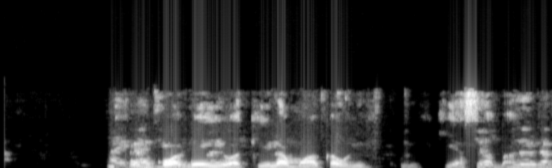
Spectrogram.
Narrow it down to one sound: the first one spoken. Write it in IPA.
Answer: m̩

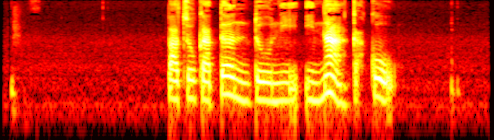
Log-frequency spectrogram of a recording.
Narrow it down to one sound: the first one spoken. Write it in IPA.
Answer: p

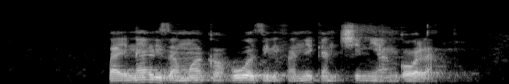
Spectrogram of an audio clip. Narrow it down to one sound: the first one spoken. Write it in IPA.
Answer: f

